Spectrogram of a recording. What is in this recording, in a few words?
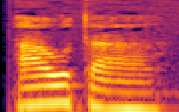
slovak cars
